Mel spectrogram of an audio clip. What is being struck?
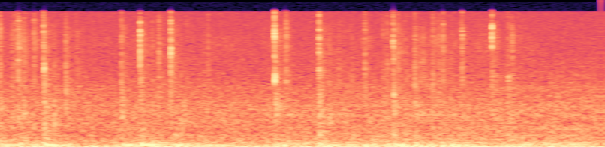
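Laptop keyboard, plastic keys in an aluminium body.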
